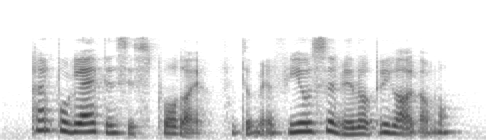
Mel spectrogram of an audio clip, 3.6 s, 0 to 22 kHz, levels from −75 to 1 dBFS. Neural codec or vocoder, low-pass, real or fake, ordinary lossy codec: codec, 16 kHz, 1 kbps, FunCodec, trained on LibriTTS, 50 frames a second; 7.2 kHz; fake; none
